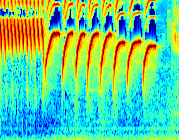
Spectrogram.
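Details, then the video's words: Canary song for getting a silent canary to sing: a quick rolling trill of about twelve notes followed by eight loud rising, arching whistled notes spaced evenly, ending abruptly. "PUTAR VIDEO INI JIKA KENARI ANDA MACET BUNYI"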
